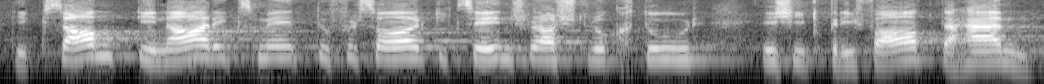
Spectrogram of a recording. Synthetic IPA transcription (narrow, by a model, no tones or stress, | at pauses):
d̥iksɑmt̪inɑːɾɪksmɪt̪l̩fəɾsɔɾɡ̥iksɪnfɾɑʃtɾukχt̪uːɾɪʃipɾifɑːt̪əɦæn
